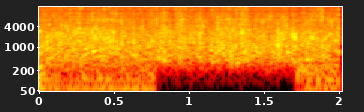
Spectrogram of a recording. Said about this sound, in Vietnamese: tiếng nước sông réo ì ầm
